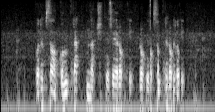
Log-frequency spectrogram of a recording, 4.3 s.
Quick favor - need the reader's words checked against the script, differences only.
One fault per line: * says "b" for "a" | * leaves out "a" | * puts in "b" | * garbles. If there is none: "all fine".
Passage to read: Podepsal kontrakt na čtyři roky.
* garbles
